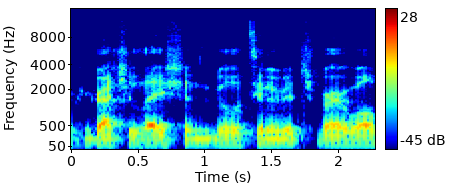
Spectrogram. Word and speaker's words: Milutinovic: as a digital noad with my guest Milan milutinovic Milan welcome to the show how you doing Becca you did well in the last name congratulations milutinovic very well pronounced appreciated thank you so much we're gonna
